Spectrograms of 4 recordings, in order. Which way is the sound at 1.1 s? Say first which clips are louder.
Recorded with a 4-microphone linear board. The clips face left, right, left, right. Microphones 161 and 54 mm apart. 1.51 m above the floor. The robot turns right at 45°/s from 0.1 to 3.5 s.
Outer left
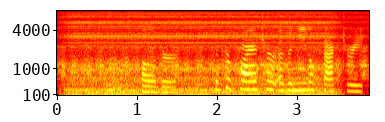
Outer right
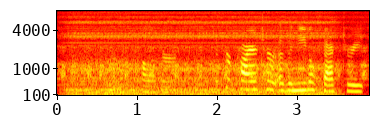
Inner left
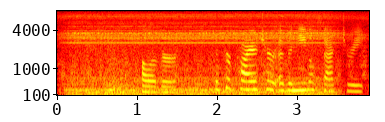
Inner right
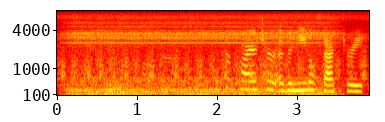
Outer left 5 dB, inner left 8 dB; 105° left.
